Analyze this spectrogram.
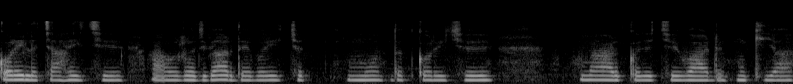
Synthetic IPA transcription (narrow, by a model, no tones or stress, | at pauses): kɔɾɛlet͡ʃaɦɛt͡ʃʰɛauɾod͡ʒɡaɾd̪ebɛjt͡ʃʰɛ | mud̪ət̪kɔɾɛt͡ʃʰɛ | həmɾaɾɡkɔd͡ʒɛt͡ʃʰɛwaɖmukʰija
